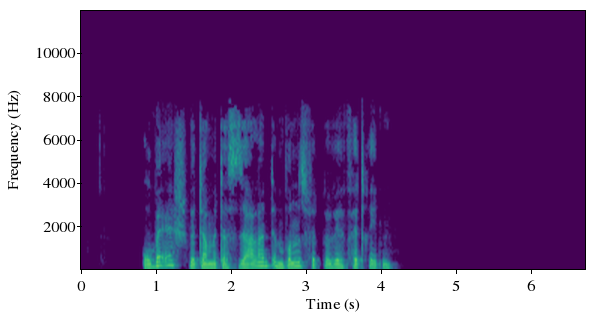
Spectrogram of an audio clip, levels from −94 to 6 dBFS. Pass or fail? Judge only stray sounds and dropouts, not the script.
pass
